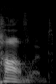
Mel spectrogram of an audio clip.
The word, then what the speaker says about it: Hovland: How do you pronounce it? Because I never do it. I believe it's Hovland.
